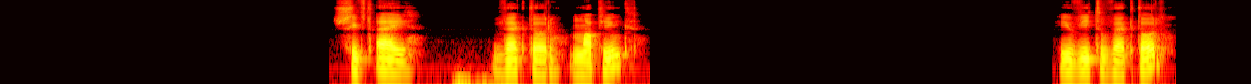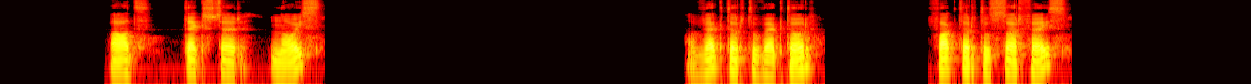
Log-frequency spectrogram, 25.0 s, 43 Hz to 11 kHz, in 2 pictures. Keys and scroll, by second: 3.8 a, 13.7 a.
